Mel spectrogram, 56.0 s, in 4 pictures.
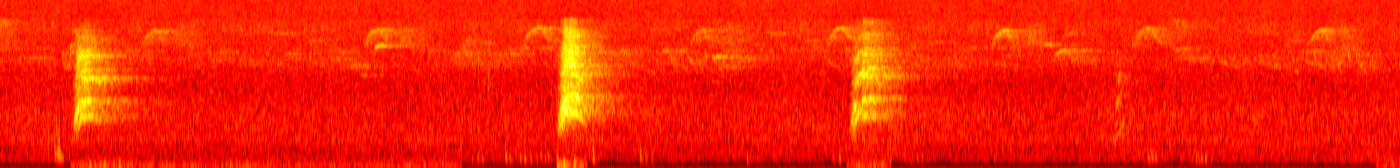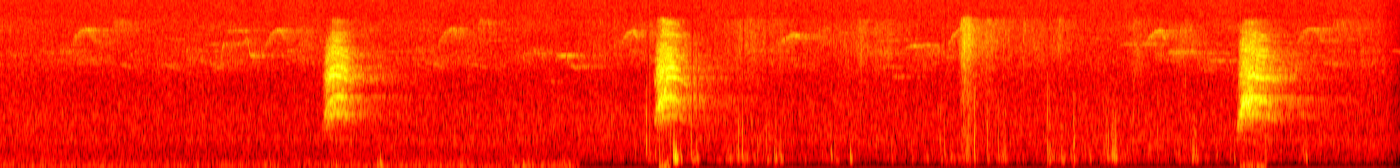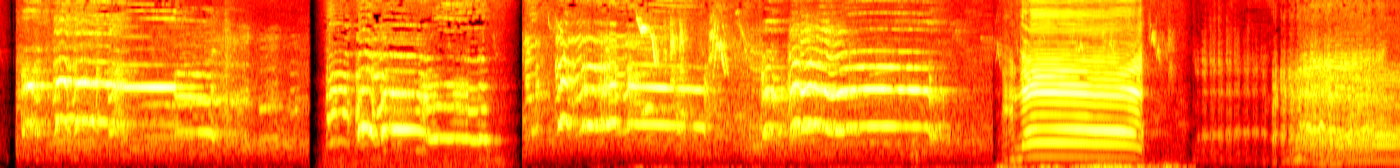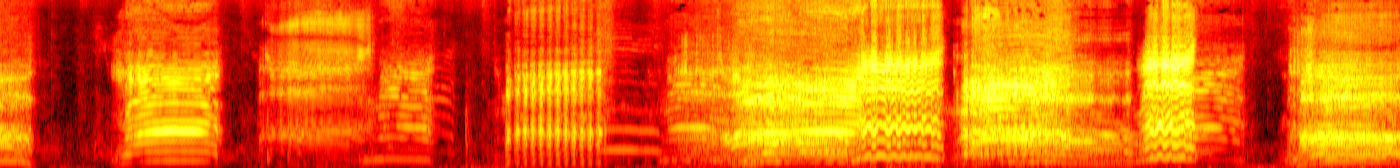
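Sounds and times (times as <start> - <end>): animal cries and bleats: 36.5 - 42.4, 43.1 - 56.0.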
